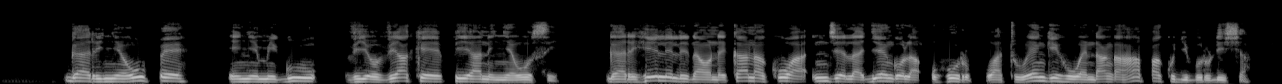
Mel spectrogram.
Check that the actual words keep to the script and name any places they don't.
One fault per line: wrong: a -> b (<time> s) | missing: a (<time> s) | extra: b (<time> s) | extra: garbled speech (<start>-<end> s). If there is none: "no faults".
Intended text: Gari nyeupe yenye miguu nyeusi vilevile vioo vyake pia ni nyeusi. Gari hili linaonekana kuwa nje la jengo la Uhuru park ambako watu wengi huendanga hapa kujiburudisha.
missing: nyeusi vilevile (3.1 s)
missing: park ambako (9.7 s)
